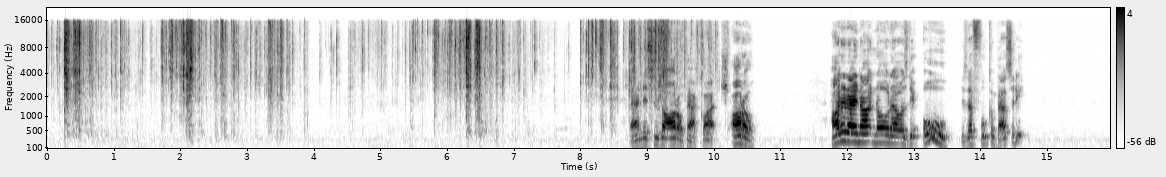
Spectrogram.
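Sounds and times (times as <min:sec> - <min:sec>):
foil wrappers crinkling and tearing: 0:00.0 - 0:10.2.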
